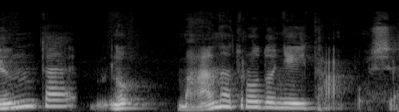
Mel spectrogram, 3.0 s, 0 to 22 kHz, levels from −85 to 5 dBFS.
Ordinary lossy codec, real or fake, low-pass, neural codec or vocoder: MP3, 64 kbps; real; 14.4 kHz; none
